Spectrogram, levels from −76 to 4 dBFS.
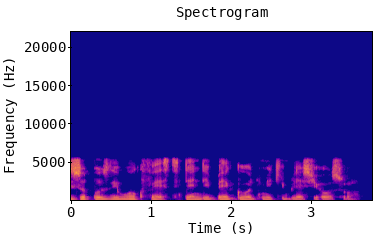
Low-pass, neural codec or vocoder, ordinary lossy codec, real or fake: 5.4 kHz; none; none; real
